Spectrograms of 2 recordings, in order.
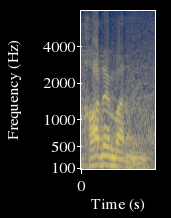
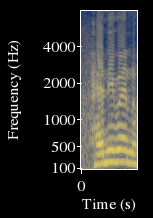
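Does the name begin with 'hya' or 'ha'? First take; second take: ha; hya. First: The first syllable sounds like 'ha'. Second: The first syllable sounds like 'hya'. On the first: "এটাই সঠিক উচ্চারণ" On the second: "আমাদের হ্যানিম্যান"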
